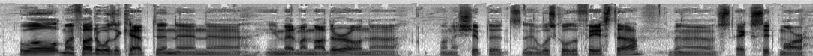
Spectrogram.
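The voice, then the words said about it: Partly Australian-sounding accent. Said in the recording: “that accent, it doesn't sound like a ... I'm half Australian, so I've been told that I've got a very interesting accent”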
